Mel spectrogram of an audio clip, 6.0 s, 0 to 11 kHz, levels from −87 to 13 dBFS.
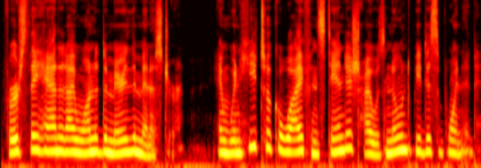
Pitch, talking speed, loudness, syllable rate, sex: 225 Hz, 240 wpm, -14 LUFS, 5.9 syllables/s, female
